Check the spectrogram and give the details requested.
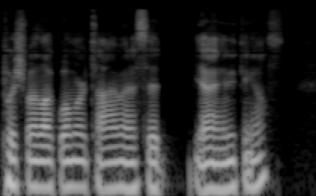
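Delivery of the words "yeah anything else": mock offhand, totally unbothered, unimpressed and needling. Retelling a challenge put to a tough-looking man: imitating own unimpressed tone.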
